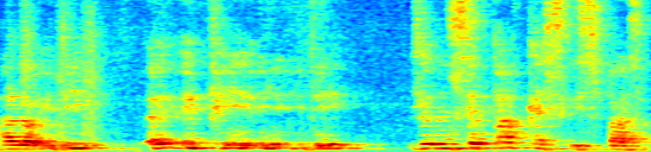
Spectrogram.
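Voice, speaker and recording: A woman with a non-native accent, speaking fairly slowly amid noticeable background noise and audible room echo. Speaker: professor emerita of medieval literature. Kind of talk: lecture. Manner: halting, many fillers.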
